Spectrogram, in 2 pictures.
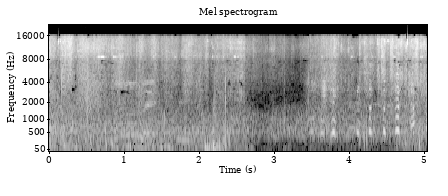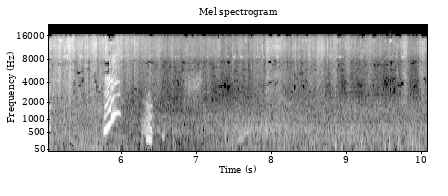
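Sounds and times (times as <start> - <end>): footsteps crunching in snow: 0.0 - 10.0
dog yelping: 5.8 - 6.6.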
